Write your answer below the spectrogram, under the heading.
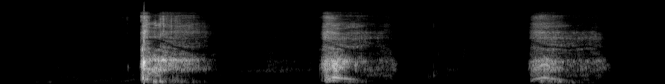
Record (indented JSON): {
  "exhalation_length": "6.7 s",
  "exhalation_amplitude": 32768,
  "exhalation_signal_mean_std_ratio": 0.28,
  "survey_phase": "beta (2021-08-13 to 2022-03-07)",
  "age": "18-44",
  "gender": "Female",
  "wearing_mask": "No",
  "symptom_cough_any": true,
  "symptom_runny_or_blocked_nose": true,
  "symptom_sore_throat": true,
  "symptom_headache": true,
  "smoker_status": "Ex-smoker",
  "respiratory_condition_asthma": false,
  "respiratory_condition_other": false,
  "recruitment_source": "Test and Trace",
  "submission_delay": "1 day",
  "covid_test_result": "Positive",
  "covid_test_method": "LFT"
}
